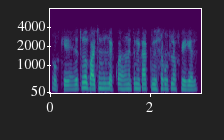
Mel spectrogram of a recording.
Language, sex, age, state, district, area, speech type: Marathi, male, 18-30, Maharashtra, Ratnagiri, rural, conversation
